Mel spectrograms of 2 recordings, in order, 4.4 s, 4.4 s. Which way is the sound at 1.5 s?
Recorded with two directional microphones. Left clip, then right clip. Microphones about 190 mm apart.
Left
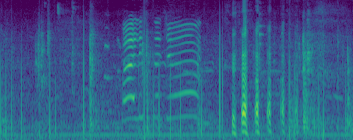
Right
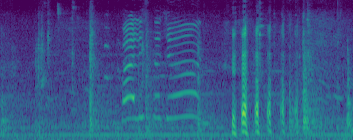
40° right (ahead or behind).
